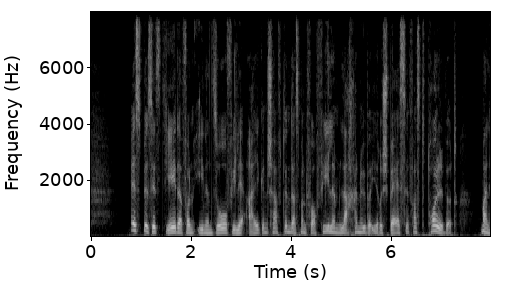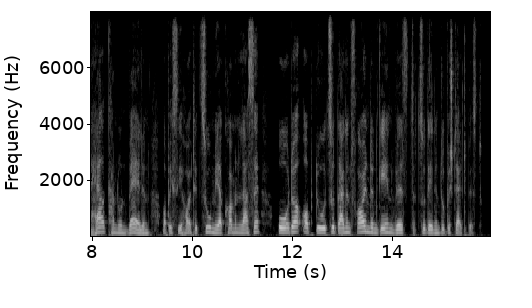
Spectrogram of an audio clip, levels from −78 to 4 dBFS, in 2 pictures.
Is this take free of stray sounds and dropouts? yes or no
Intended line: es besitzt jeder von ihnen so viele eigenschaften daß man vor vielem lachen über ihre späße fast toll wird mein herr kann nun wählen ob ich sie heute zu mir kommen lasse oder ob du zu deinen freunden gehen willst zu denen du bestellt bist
yes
